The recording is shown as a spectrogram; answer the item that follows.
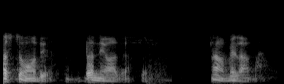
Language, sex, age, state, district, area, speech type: Sanskrit, male, 60+, Karnataka, Dakshina Kannada, rural, conversation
